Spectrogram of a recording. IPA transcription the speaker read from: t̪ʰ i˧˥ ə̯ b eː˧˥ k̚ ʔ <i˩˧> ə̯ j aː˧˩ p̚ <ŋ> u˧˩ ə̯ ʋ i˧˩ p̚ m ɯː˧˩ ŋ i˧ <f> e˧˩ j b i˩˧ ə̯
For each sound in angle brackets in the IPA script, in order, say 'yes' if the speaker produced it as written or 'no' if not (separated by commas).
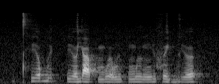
yes, no, yes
